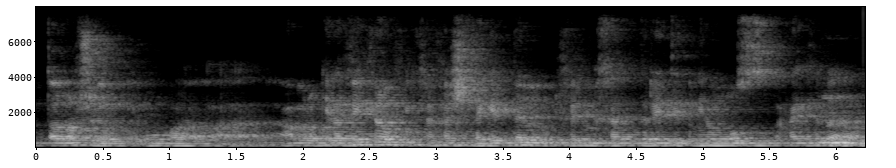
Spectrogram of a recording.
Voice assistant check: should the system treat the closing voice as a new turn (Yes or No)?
Yes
